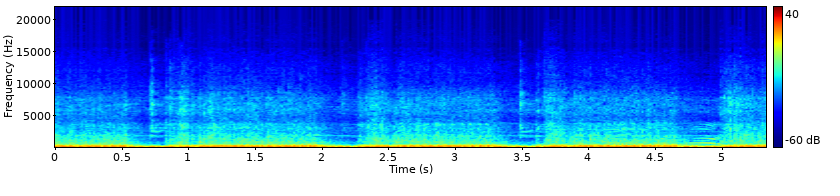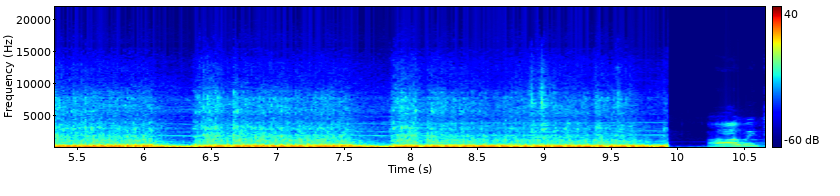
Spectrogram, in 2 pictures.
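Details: Toyota 1UZ-FE V8 just started: idle rises and sags in a steady cycle about every 1.5 seconds, hunting as the IACV idle stepper motor runs its reset process. This is the stepper reset, not yet a confirmed fault.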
